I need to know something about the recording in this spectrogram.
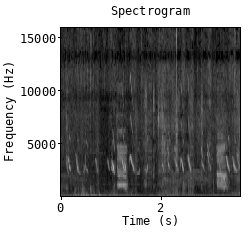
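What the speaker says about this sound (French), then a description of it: "Donc mon poussin Brahma" A young Brahma chick peeps and clucks in short repeated bursts, close and fairly clear, with a few louder calls among quieter chirps and no talk.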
